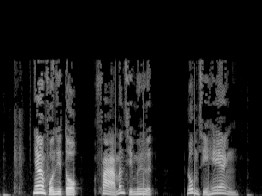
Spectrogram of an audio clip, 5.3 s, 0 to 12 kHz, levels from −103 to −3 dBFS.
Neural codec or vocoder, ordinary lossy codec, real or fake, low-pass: none; MP3, 32 kbps; real; 10.8 kHz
